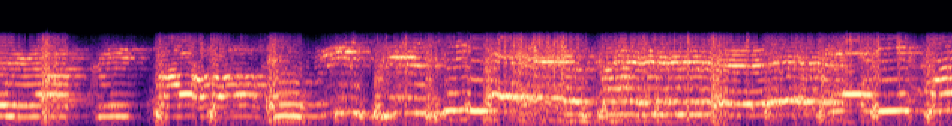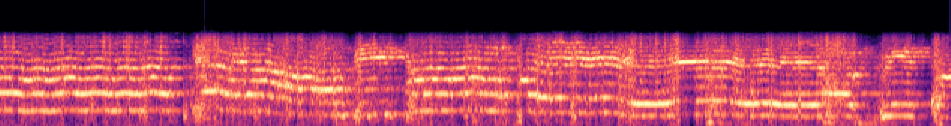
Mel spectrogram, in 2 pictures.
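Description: A high voice singing a Sufi devotional song in Urdu, drawing out long held and bending notes, with a short break about a second in.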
